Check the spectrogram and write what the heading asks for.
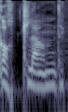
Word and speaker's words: Gotland: It's called Gotland.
